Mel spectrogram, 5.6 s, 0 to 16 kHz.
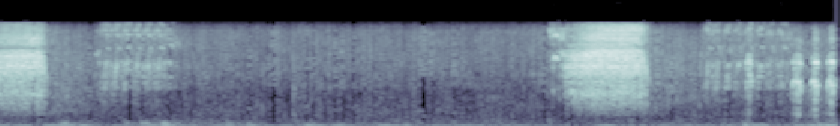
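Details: Male barn owl arriving with a mouse at night, 17 September 2019: a harsh hiss opens, then a long pause, a strong half-second screech, and a run of short stuttering rasps.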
